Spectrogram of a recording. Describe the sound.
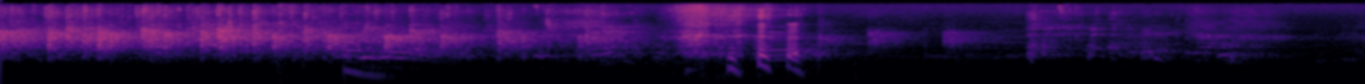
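Audience applause fills the first few seconds as a dense, steady patter of many hands clapping, then thins out and fades, with scattered voices, a cough and murmurs mixed in.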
